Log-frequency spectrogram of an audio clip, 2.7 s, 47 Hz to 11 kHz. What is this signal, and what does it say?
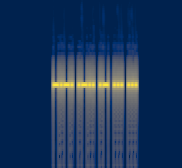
Morse code, heard as a keyed tone, about 46 wpm, 690 Hz. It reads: CLASS
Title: Multi-letter Phonemes 45wpm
